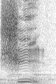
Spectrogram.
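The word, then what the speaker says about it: sìth: in Darth Maul but Sith is pronounced she in the old tongue like ban she Ah that's the intro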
